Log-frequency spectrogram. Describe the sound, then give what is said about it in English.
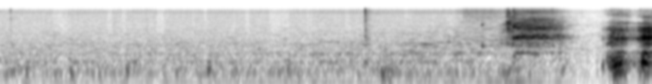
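A person clears their throat twice near the end, a rough raspy burst followed by a shorter, louder one, after several seconds of quiet room hiss. “Let me see if I can get all my clear my throat out the way.”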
